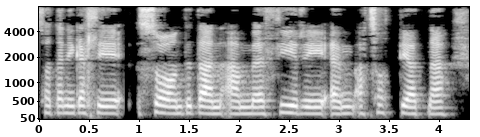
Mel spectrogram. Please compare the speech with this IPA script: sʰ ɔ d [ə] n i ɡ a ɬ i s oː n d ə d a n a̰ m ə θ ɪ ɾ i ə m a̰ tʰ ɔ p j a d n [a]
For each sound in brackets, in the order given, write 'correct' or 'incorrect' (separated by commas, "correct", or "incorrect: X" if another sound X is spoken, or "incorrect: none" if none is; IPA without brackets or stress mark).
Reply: incorrect: a, correct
